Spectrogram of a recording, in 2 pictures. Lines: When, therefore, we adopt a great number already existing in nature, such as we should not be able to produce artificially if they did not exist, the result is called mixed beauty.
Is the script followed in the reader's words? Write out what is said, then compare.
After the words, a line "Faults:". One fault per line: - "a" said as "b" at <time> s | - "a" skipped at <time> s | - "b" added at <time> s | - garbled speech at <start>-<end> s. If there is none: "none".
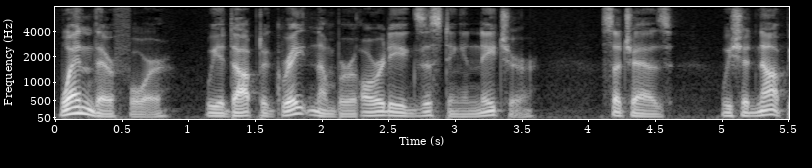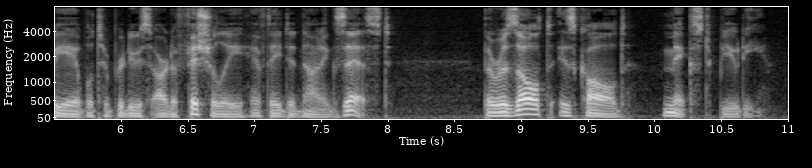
When, therefore, we adopt a great number already existing in nature, such as we should not be able to produce artificially if they did not exist, the result is called mixed beauty.
Faults:
none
